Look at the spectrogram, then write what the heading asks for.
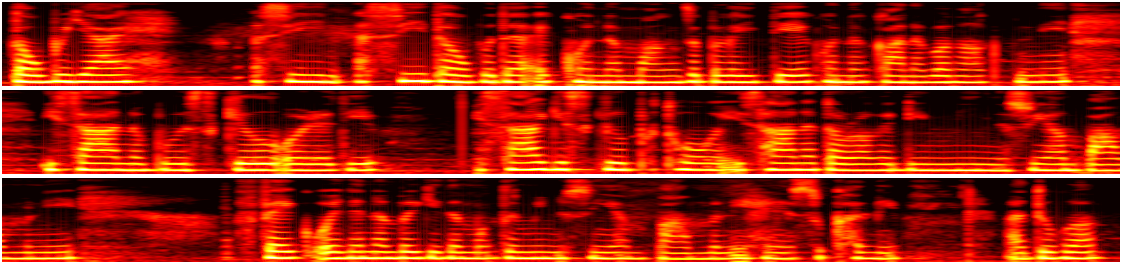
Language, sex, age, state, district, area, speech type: Manipuri, female, 18-30, Manipur, Chandel, rural, spontaneous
